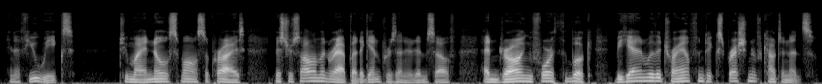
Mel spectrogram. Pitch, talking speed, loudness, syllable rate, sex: 120 Hz, 195 wpm, -20 LUFS, 6.4 syllables/s, male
